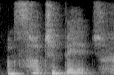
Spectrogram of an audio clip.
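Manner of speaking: a bitter little whisper under the breath; self-directed whisper. Real, not acted. Alone on camera, angry at herself, whispered. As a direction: whisper it to yourself, fed up. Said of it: "starting to feel really angry at myself".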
